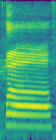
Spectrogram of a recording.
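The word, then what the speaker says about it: ق: ফা, ফা, ফা উচ্চারণের সময় ঠোঁটটা একটু কামড়িয়ে উচ্চারণ করবেন ফা ফা কফ কফ। জিহ্বার গোড়াটা আপনারা উপরের তালুর সঙ্গে লাগিয়ে উচ্চারণ করবেন কফ কফ কফ, কাফ কাফ কাফ।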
